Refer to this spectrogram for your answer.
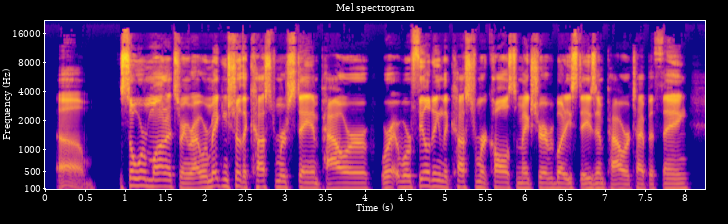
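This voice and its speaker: A man with an American accent talks at a very fast pace with hardly any pauses, at medium pitch with ordinary pitch variation. His loudness is very even, on a very clean recording with a silent background. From Turlock, California (US). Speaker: utility control center manager. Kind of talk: interview.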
